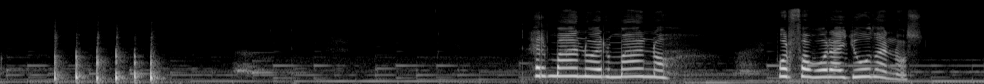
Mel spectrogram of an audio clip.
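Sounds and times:
knocking on a wooden door: 0.5s - 1.7s
speech: 5.3s - 6.8s, 7.8s - 9.3s.

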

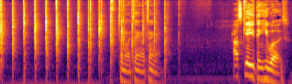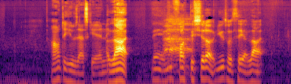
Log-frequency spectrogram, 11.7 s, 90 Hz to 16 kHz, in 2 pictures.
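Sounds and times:
hand clapping: 0.0s - 3.8s
speech: 2.4s - 3.4s, 4.7s - 5.8s, 6.9s - 11.2s
person's voice: 8.0s - 10.2s.

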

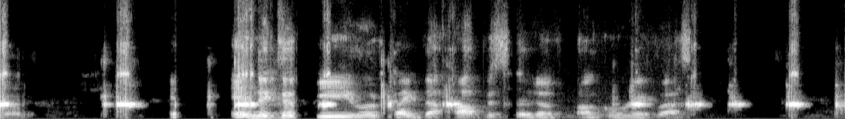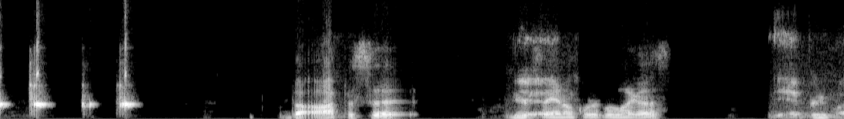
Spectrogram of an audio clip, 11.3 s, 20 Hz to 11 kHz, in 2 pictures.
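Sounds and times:
raspy frog-like croaks from a dab rig: 0.0s - 6.7s
speech: 1.6s - 4.7s, 7.6s - 8.4s, 9.0s - 10.2s, 10.8s - 11.2s.

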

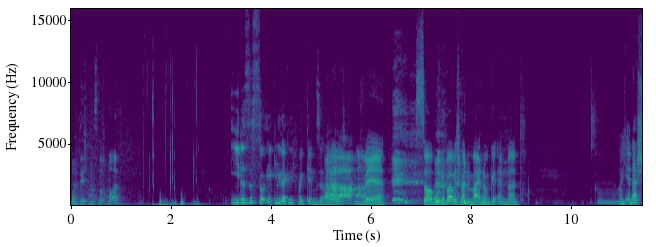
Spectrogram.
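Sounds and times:
speech: 0.0s - 1.1s, 3.2s - 9.1s, 10.5s - 11.4s
wet mouth smacking and chewing close to microphone: 1.4s - 3.0s
laughter: 5.0s - 8.6s.

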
